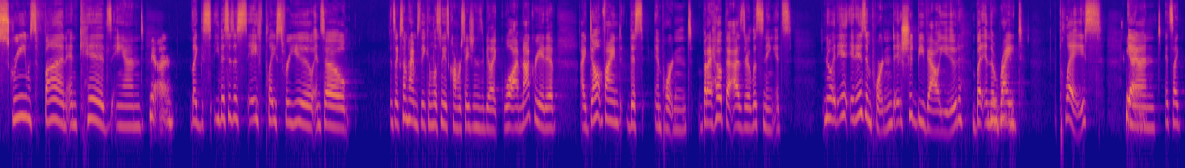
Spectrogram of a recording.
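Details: Adult woman speaking; typical voice.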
